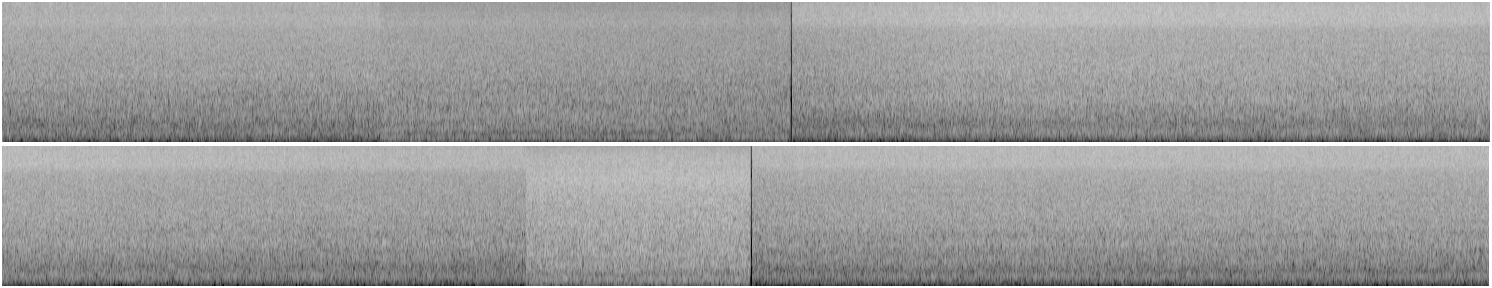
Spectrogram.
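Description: Rushing water, a steady rush that shifts abruptly in tone and loudness several times, with one louder, brighter stretch about twenty seconds in.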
